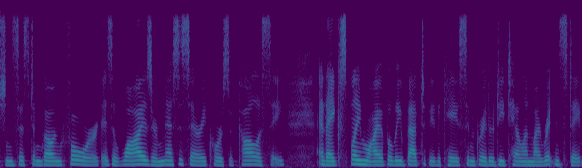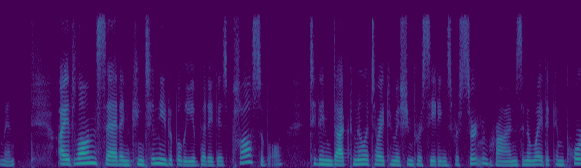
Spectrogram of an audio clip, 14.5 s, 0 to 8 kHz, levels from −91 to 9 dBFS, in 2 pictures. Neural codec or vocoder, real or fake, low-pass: codec, 16 kHz, 1 kbps, FunCodec, trained on LibriTTS, 50 frames a second; fake; 7.2 kHz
